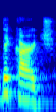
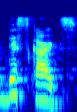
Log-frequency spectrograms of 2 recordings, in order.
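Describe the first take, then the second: First: The name is said with its actual, usual pronunciation. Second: The name is read out exactly as it is spelled. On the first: The speaker calls it right. "mas a pronúncia é Descartes" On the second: The speaker calls it wrong. "A gente escreve Descartes"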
